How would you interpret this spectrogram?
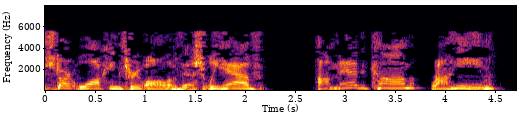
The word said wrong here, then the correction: Ahmad Khan Rahami: Did I pronounce that right? Rahami. Ahmad Khan Rahami.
